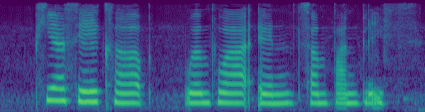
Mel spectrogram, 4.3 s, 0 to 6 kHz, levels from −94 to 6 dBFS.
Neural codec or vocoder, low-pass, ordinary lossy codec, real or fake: codec, 16 kHz, 4 kbps, X-Codec, HuBERT features, trained on balanced general audio; 5.4 kHz; none; fake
